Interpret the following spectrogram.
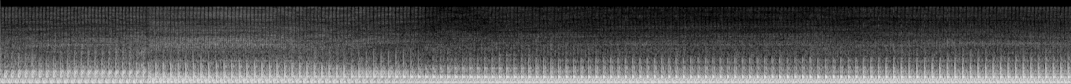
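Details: Suzuki Satria FU bored to about 177 cc with lowered compression, PWK 30 carburetor, pilot jet 50, main jet 150, cam timing unchanged: steady, unbroken idle with a smooth humming beat, no misses; healthy idle.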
